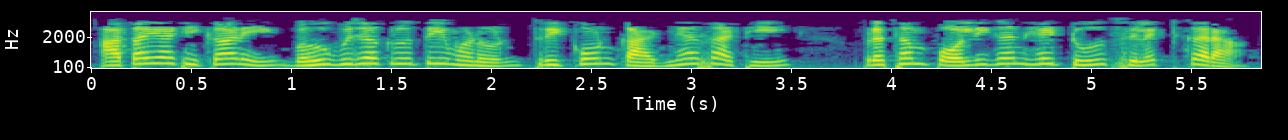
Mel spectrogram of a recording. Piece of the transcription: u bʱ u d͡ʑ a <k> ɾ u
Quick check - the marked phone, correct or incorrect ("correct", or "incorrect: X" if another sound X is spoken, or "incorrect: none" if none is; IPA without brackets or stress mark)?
correct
